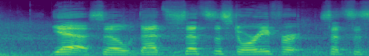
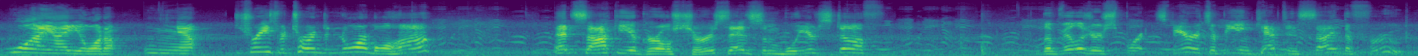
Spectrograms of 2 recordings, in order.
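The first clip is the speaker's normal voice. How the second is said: slightly higher casual sprite; bug voice attempt; 10 semitones higher, slower than usual. Shown as a demonstration. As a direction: try out a tiny bug's voice. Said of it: "It's gonna go".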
